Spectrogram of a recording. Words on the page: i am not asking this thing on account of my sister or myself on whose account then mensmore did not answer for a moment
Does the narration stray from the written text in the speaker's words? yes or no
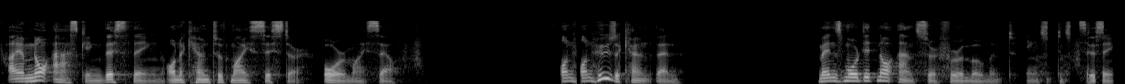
yes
